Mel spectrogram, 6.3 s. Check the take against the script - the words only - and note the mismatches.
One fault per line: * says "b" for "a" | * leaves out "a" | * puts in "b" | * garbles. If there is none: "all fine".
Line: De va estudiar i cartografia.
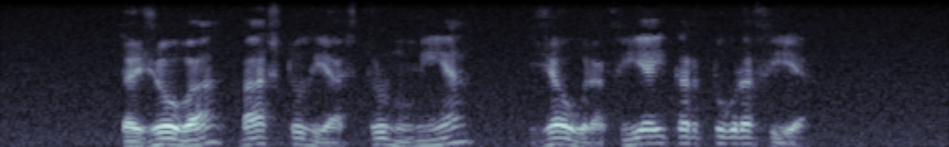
* puts in "jove"
* puts in "astronomia geografia"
